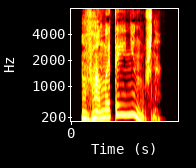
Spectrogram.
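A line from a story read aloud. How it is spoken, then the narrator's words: Sighing. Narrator (Russian): Пандора вздохнула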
